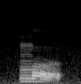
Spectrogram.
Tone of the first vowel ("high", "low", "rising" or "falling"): falling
